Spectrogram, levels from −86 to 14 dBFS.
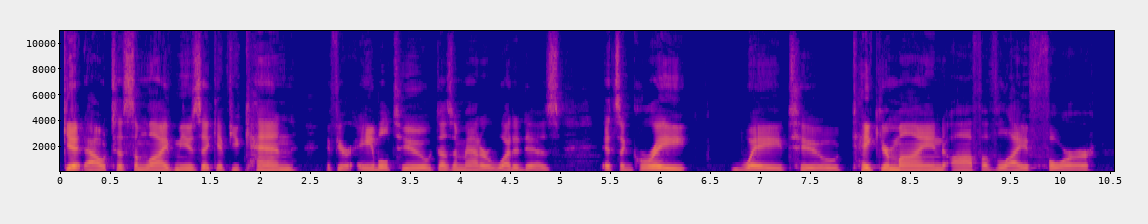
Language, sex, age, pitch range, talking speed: English, male, 30-49, 95-115 Hz, 170 wpm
